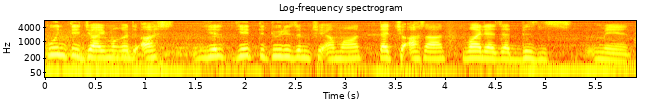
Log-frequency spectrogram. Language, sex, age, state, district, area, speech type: Kashmiri, male, 18-30, Jammu and Kashmir, Kupwara, rural, spontaneous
